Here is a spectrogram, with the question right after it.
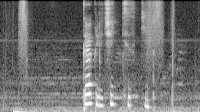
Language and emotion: Russian, neutral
